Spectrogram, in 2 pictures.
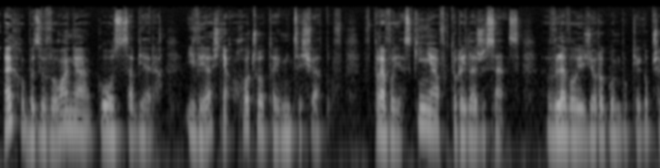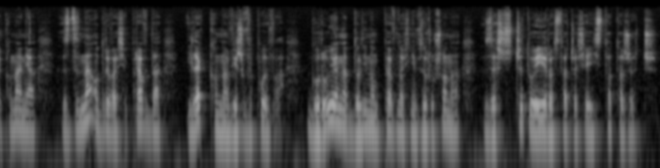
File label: Ext Mic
